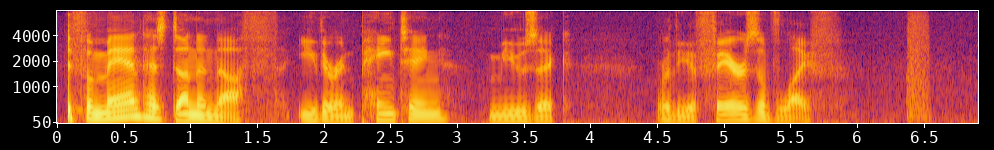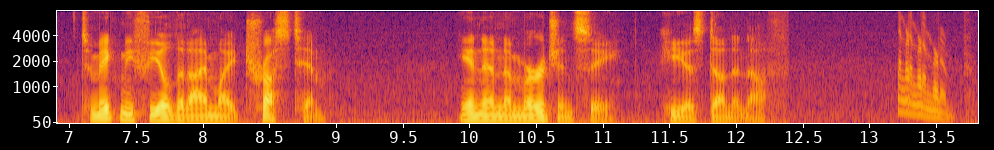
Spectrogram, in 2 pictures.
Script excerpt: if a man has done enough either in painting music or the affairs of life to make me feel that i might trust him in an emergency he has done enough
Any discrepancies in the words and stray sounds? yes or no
yes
